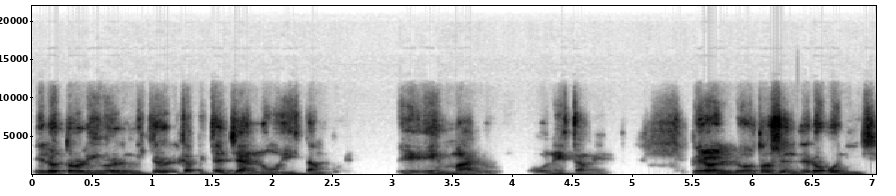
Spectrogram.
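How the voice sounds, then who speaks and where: At a moderate pace, a man with a fairly high pitch swings very widely in pitch and makes big jumps in loudness. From Argentina. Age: 70s. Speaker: political analyst and professor. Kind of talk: talk at an online conference. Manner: conversational with many fillers.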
